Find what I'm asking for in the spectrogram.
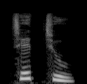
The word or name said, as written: ಚೆಚ್ಚು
